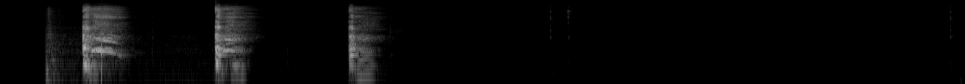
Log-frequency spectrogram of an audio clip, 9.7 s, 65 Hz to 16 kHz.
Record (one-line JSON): {"three_cough_length": "9.7 s", "three_cough_amplitude": 32018, "three_cough_signal_mean_std_ratio": 0.21, "survey_phase": "beta (2021-08-13 to 2022-03-07)", "age": "65+", "gender": "Female", "wearing_mask": "No", "symptom_none": true, "smoker_status": "Never smoked", "respiratory_condition_asthma": false, "respiratory_condition_other": false, "recruitment_source": "REACT", "submission_delay": "1 day", "covid_test_result": "Negative", "covid_test_method": "RT-qPCR"}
